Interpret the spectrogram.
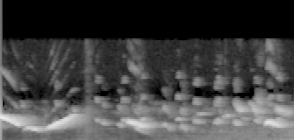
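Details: Green-winged saltator singing the Chucrinho song style at high speed: loud slurred whistles sweeping up and down, a rising glide near the start, then quicker warbled notes and a final bright whistle.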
